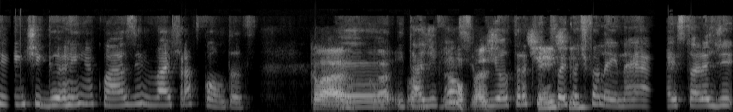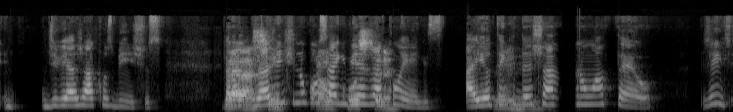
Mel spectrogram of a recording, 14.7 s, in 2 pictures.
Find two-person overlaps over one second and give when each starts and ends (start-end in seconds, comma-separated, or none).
3.5-5.9, 9.6-11.3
